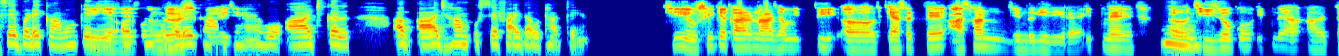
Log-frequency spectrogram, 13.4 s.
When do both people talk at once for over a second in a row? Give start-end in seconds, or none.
0.8-2.5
